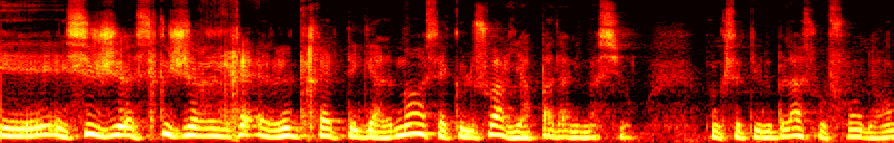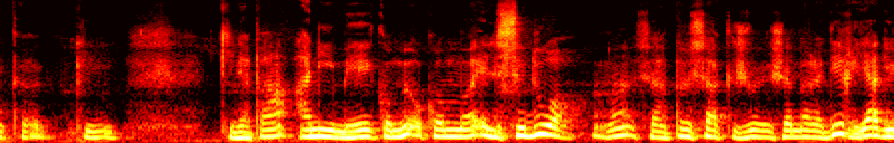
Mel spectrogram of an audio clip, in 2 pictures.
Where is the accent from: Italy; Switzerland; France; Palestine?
Italy; Et en tant qu'Italien, je n'arrive pas à le concevoir.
